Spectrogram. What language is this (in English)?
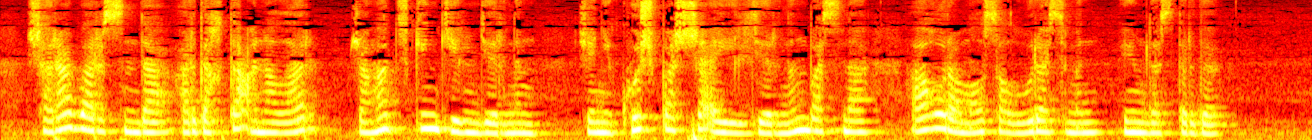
Kazakh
